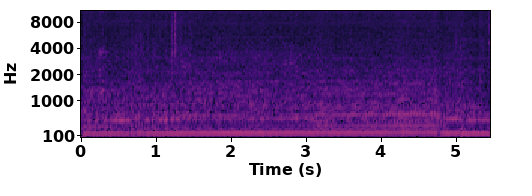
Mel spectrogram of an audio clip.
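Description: Volvo 940 rally car's engine held at high revs, heard from inside the cabin at speed on gravel. The pitch climbs a little over the first two seconds and then holds steady, with a brief dip near the end.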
